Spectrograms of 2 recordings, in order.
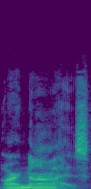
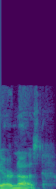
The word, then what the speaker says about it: Arnaz: So, there is an a sound, not an ez.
